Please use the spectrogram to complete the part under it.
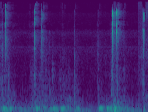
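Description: An MTM foam cannon's adjustment dial being turned, giving a run of small, close plastic clicks in an irregular rhythm, quiet and without talk.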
